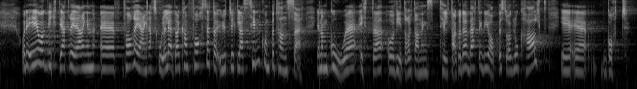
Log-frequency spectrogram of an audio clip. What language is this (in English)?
Norwegian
